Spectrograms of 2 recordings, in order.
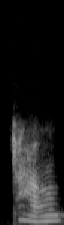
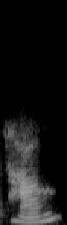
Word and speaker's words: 长: Untuk kata ini ya Jetro, dia itu ada dua cara bacanya. Dia bisa dibaca chang. Kalau dibaca chang itu dia yang artinya panjang. Kalau dia yang sebagai verb itu bacanya tuh chang, yang artinya itu tumbuh.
